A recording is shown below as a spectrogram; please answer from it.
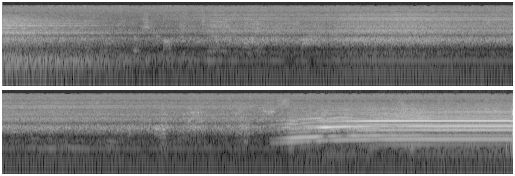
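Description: Music fades away into a quiet low hum. About eight seconds in, a civil defense siren winds up, rising in pitch, then holds one steady wailing tone: the all-clear signal after the tornado.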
